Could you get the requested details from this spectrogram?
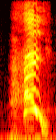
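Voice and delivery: put-on loud, very high boyish yell; crying out. A narrator's reading. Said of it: "Derek cried".

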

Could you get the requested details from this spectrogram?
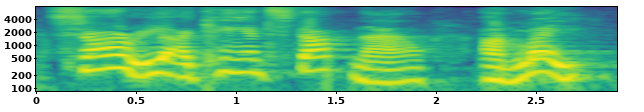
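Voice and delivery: high-pitched voice of a woman excusing herself; high, apologetic brush-off; hurried young woman. Acted. Woman rushing off, voiced by narrator.

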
